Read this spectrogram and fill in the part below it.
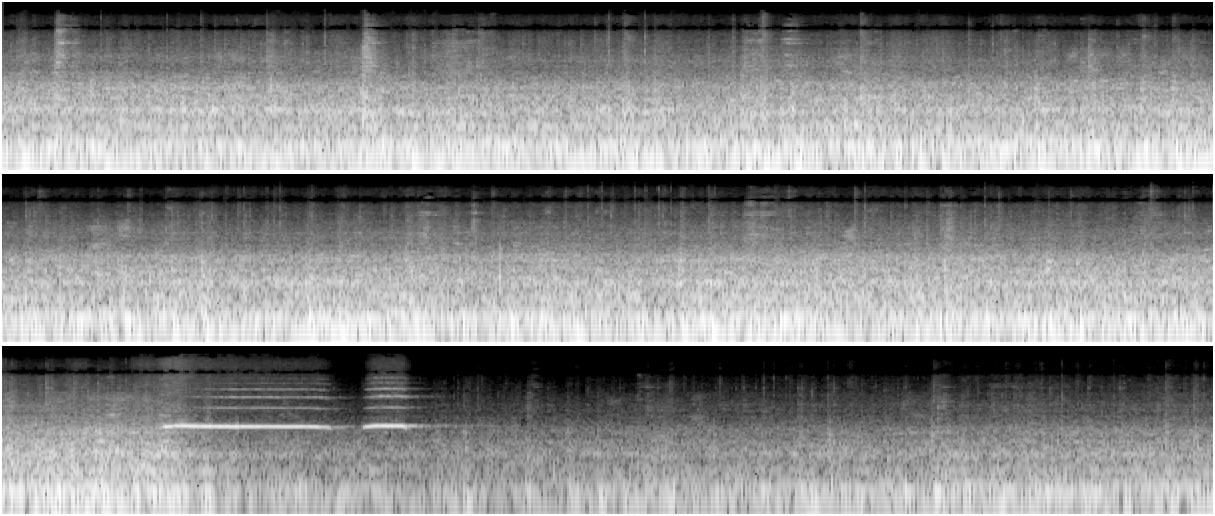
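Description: A steam train rumbles and clatters along the track.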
